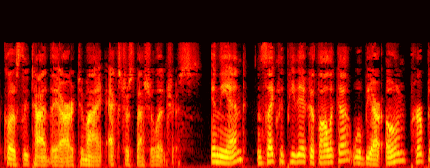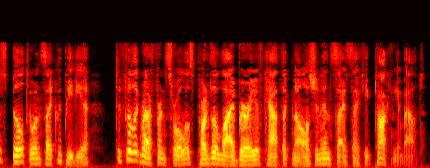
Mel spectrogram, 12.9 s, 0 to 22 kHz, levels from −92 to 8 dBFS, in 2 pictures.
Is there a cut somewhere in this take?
yes; 4 cuts; at 3.0 s, 3.9 s, 6.9 s, 8.5 s

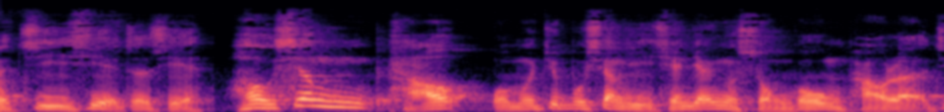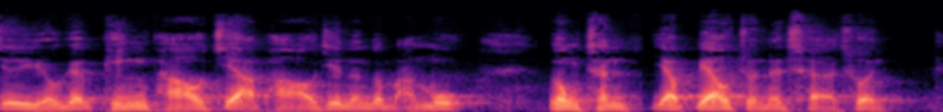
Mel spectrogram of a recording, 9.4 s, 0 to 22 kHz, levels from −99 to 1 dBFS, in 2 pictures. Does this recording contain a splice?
yes; 1 cut; at 1.1 s

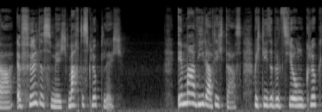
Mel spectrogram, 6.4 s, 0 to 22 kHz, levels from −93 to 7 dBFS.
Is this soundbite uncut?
no; 3 cuts; at 1.8 s, 4.3 s, 5.1 s

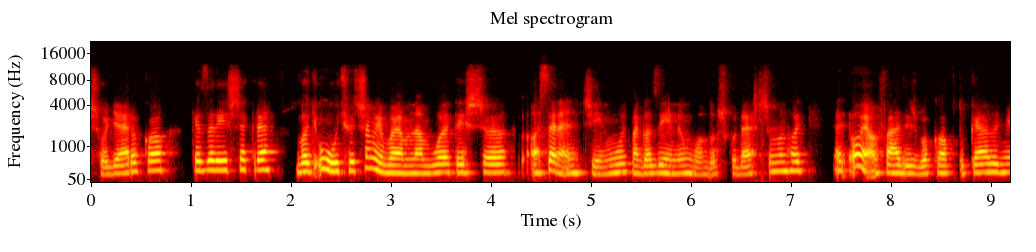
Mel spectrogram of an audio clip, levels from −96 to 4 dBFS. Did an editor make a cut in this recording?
yes; 1 cut; at 4.2 s

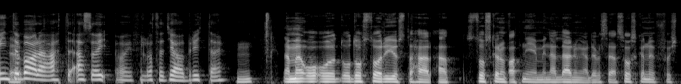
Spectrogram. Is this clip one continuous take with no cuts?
no; 3 cuts; at 2.3 s, 4.3 s, 5.1 s

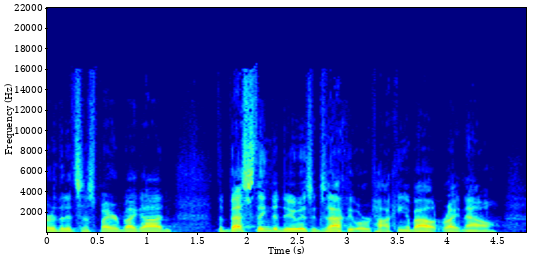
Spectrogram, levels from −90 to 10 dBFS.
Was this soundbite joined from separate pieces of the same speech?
no; 0 cuts

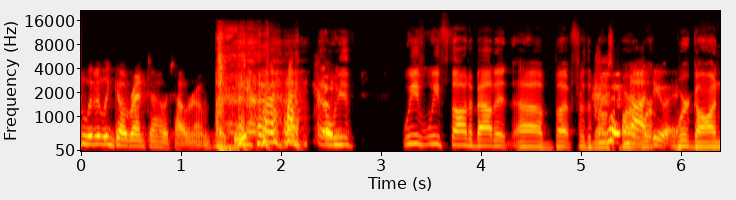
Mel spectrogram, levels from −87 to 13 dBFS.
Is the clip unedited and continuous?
yes; 0 cuts

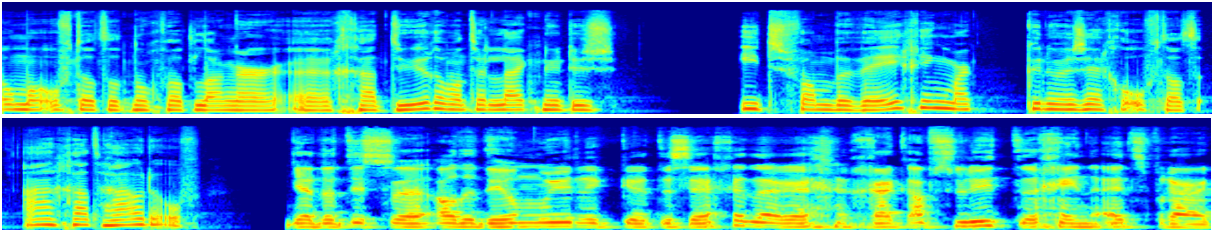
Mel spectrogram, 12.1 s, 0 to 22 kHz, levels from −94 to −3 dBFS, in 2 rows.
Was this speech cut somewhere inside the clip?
no; 0 cuts

